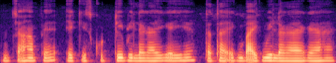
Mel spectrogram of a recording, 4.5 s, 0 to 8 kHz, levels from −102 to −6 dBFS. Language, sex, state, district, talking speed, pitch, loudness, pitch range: Hindi, male, Jharkhand, Palamu, 200 wpm, 130 Hz, -21 LUFS, 125-135 Hz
